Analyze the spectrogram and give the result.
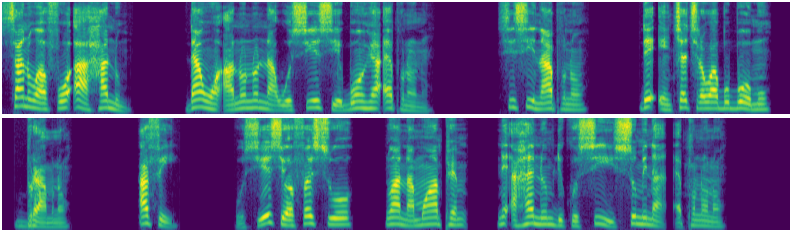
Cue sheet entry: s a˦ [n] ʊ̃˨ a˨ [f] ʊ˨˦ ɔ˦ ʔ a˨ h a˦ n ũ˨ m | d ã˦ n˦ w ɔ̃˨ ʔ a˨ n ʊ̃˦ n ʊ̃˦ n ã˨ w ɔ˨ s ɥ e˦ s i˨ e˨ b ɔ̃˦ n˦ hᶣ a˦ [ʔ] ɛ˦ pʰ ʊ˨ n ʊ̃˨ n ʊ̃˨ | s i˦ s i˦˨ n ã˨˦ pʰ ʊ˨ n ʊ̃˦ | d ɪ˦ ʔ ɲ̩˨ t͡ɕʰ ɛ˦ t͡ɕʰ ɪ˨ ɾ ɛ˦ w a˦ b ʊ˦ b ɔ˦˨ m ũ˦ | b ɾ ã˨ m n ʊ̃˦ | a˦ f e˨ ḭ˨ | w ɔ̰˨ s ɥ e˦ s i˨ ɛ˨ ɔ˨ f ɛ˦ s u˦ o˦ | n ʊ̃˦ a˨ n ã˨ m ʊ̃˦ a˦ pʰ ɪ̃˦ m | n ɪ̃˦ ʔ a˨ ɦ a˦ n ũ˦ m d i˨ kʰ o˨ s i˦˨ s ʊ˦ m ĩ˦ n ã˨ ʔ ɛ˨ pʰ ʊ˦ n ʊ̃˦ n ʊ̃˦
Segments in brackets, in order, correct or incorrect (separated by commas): correct, correct, correct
